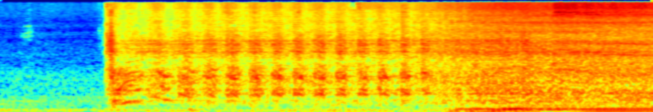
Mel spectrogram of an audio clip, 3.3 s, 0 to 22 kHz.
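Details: Mercedes 102 engine, hot: starter cranks about three times a second for nearly two seconds before the engine catches and settles into a fast idle; hard starting when hot.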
